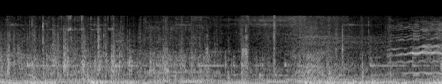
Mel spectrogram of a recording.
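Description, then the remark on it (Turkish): Several agitated horses neigh and whinny loudly and rear up, their rising calls overlapping as hooves clop and stamp restlessly underneath, with faint creaking of wood and tack mixed in; the horses have halted on a road blocked by piled logs. “Atlar bir huysuzlanıyor, şaha kalkıyor.”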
